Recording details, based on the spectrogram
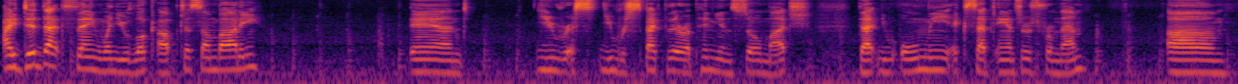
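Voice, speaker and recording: A man with a fairly high voice talks slowly and haltingly, stopping and restarting often as he answers his chat. He is recording at home in a basement, with a faint hum of background noise behind him. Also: fairly even intonation. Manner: hesitant, many restarts and fillers. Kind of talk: casual livestream explanation.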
